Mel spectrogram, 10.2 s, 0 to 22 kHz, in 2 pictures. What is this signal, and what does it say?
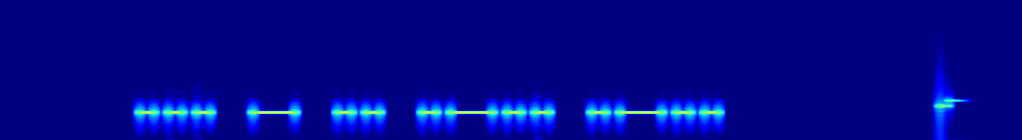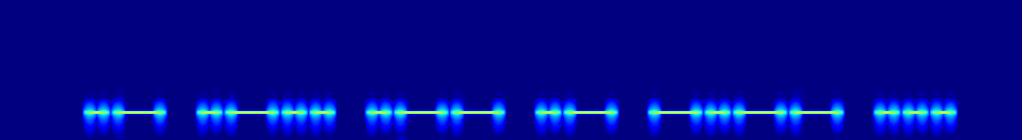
Morse code, heard as a keyed tone, about 17 wpm, 700 Hz. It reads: STILL ALWAYS
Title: Sentences from Top 300 Words - New Word Drill - 17wpm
